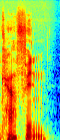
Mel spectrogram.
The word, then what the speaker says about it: caffeine: 你念 caffeine，caffeine，重音你摆前面或摆后面都可以哦。这个字你可以念 caffeine。 caffeine 或是 caffeine 都可以，OK，好，或是很激烈的这种活动，好，你有一些你 do some exercise，好，sports，你有这种运动，比较容易会这样子。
